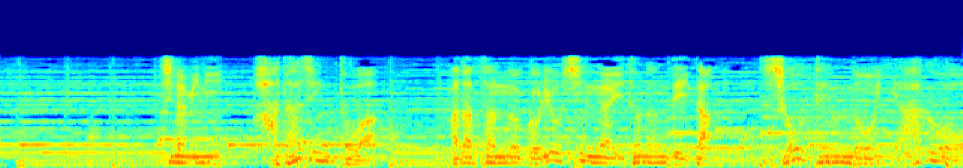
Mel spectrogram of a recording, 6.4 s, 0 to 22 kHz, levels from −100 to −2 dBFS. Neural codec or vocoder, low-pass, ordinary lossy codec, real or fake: vocoder, 24 kHz, 100 mel bands, Vocos; 5.4 kHz; none; fake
